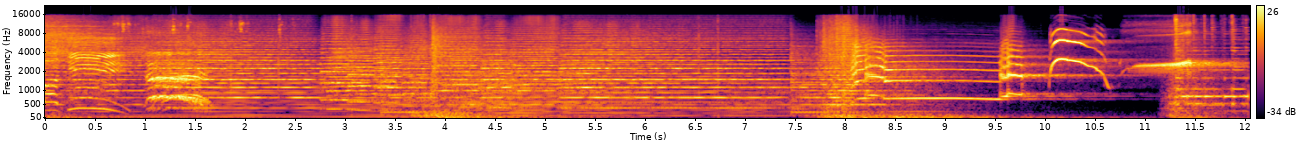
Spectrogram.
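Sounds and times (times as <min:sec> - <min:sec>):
dramatic orchestral music: 0:00.0 - 0:09.7.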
